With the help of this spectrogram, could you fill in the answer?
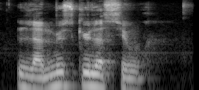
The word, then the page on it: musculation: Paris; [la mys.ky.la.sjɔ̃]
